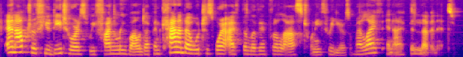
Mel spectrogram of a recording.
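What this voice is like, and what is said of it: Slight Croatian accent. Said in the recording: “I have a bit of an accent ... I'm actually from Croatia”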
